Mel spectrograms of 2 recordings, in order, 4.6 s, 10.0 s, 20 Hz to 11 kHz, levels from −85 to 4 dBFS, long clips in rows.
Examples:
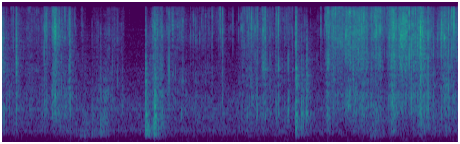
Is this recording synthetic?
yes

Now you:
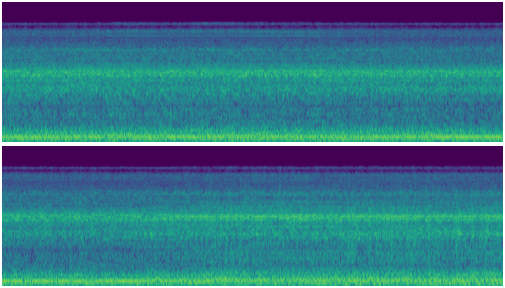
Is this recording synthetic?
yes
